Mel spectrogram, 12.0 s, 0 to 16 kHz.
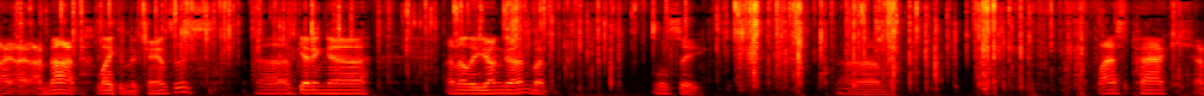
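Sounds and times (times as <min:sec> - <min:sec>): wrapper tearing open: 0:00.0 - 0:11.0
plastic wrapper crinkling: 0:00.0 - 0:11.5.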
